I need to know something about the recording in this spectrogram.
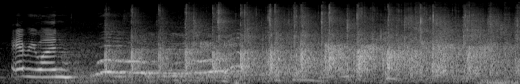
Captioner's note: applause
